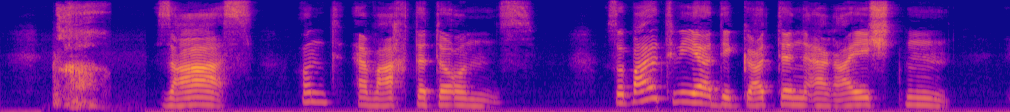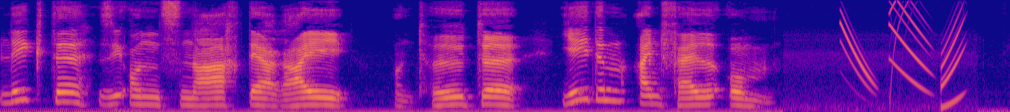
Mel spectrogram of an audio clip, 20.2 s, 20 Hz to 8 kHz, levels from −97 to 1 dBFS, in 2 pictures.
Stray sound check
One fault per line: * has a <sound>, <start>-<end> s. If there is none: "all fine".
* has a throat clearing, 0.5-1.1 s
* has a chirp, 18.5-19.8 s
